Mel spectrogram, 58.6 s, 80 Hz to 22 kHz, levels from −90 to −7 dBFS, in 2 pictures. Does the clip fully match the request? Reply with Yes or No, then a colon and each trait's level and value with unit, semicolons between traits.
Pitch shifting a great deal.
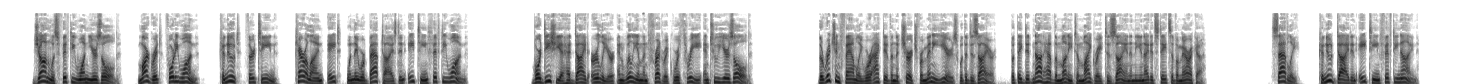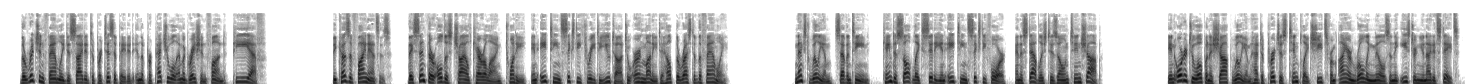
Yes: wide, 6.2 semitones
